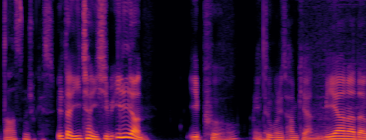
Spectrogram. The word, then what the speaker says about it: 2F: 직접 참여를 했구요 예 이프 에 첫 번째 미니앨범 ei f 이프 지금 저희가 그 팀 이름으로 말한 잎은 에 숫자 2와 f 4 발음입니다 예 4 요 어떠한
